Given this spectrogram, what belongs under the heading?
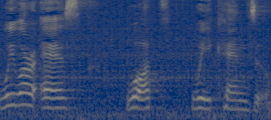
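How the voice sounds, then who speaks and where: At a moderate pace, a woman talks with an Israeli accent. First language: Hebrew. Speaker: attorney, organization head. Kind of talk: conference speech. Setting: conference stage with audience. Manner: halting.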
